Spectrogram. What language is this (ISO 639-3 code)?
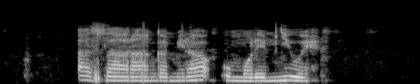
kin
